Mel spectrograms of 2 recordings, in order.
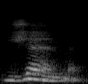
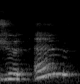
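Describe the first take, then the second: First: The vowel of je is dropped before aime. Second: The vowel of je is kept before aime. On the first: The speaker calls it right. "نحي هذا الاو ونعمل مكانه اون apostrophe" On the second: The speaker calls it wrong. "ثقيله ثقيله على اللسان"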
